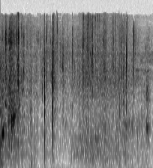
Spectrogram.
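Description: Faint gritty crunching of sand, with a few sharp clicks, the sharpest a little before the middle.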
